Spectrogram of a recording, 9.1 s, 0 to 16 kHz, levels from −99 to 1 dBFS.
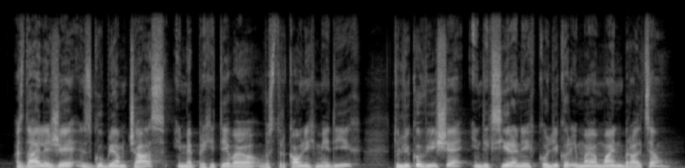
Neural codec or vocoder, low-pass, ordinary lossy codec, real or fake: none; 14.4 kHz; none; real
